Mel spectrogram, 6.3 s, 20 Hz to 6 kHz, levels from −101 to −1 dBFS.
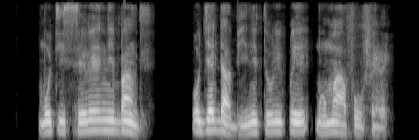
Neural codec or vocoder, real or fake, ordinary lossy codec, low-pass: none; real; AAC, 24 kbps; 5.4 kHz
